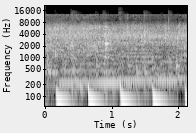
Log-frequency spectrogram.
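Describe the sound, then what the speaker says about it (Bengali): Ginger and garlic sizzle in hot oil over a lowered gas flame, a constant bright crackle broken by regular low knocks from stirring about every half second. "আদা রসুনটা দিয়ে একটু তেলের মধ্যে ভালো করে একটু ভেজে নেব"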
